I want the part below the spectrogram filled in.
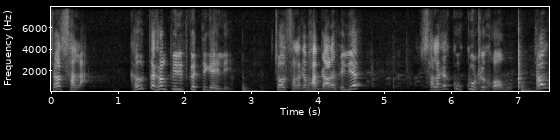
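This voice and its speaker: Bit part for an actor: a coarse, menacing thug with a bright, swooping voice. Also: medium pitch, very animated, normal speed, pauses often, faint music behind. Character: rough village thug dragging a man off. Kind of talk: rural folk stage play.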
